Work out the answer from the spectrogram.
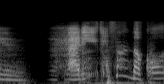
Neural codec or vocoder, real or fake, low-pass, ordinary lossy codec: codec, 16 kHz, about 1 kbps, DyCAST, with the encoder's durations; fake; none; none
